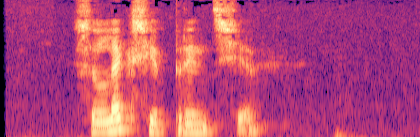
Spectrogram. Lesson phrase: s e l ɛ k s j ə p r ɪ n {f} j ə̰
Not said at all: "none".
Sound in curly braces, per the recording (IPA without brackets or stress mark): s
